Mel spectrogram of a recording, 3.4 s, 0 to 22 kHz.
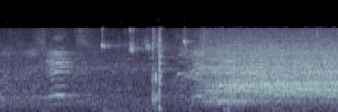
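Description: A few squeaky tones and a sharp thump give way to a crowd cheering at the Marriott Center during a BYU basketball game as BYU reaches 80 points on Elijah Bryant's free throws. After two seconds it swells into a loud, sustained roar that continues to the end.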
